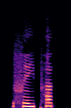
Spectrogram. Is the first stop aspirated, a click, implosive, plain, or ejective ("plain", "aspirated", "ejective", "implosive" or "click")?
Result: aspirated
